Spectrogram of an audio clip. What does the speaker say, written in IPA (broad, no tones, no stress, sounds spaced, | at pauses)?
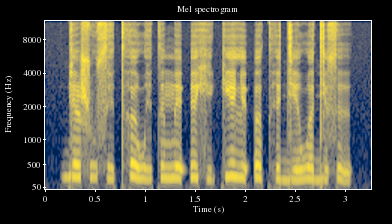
ɡ e ʂ ṳ s e̤ t̪ʰ ə w e̤ t̪ ɪ m e ʔ ɪ xʲ e̤ kʲ e lʲ ə ʔ ə t̪ʰ ɪ dʲ e w ə dʲ u s ɨ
